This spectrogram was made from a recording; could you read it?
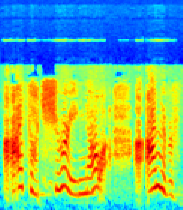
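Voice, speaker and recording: A woman's voice: high voice, a little slow. A woman playing a naive, tender-hearted young frontier woman, earnest and plaintive in old-time radio style. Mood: hurt, plaintive. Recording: dull, muffled vintage radio recording.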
